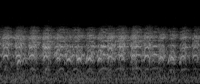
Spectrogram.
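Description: Laughing kookaburra giving its laughing call: a steady run of rapid, repeated chuckling notes.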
